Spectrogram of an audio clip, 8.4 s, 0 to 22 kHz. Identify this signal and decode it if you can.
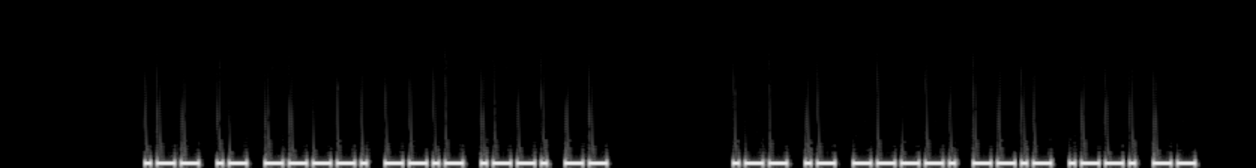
Morse code, heard as a keyed tone, about 30 wpm, 700 Hz. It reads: WA9QPM WA9QPM
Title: USA Call Signs - 6 Characters - Repeated 3x - 30wpm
